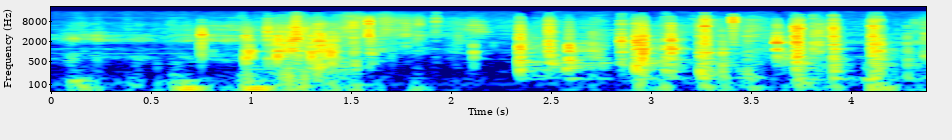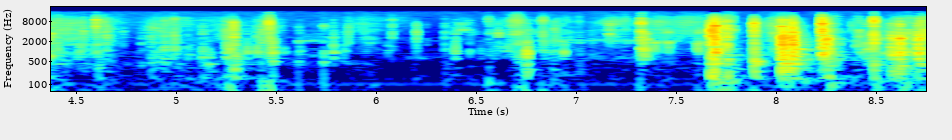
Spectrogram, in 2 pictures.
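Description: Close handling noise: irregular clicks, taps and rustling from hands moving the camera and plastic toys about.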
